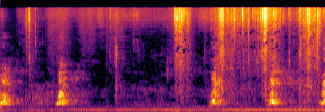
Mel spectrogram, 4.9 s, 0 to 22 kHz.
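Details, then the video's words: Dog barking, recorded 15 February 2020. Four single barks are spaced unevenly, separated by stretches of hiss and a constant low droning hum in the background. "dog barking"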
